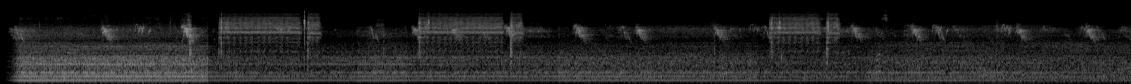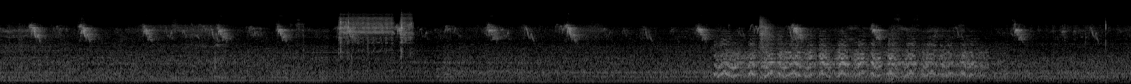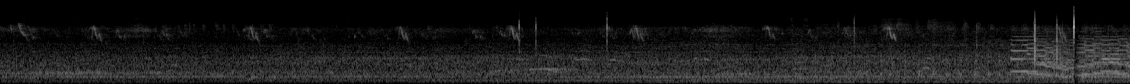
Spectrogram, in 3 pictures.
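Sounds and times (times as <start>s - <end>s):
rough buzzing: 0.1s - 11.6s, 14.6s - 15.5s, 32.7s - 33.9s
boat engine hum: 0.1s - 33.9s
small birds chirping: 1.0s - 19.4s, 20.0s - 33.4s.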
